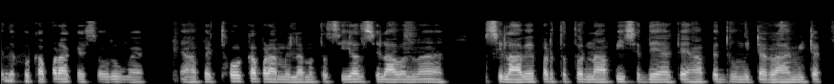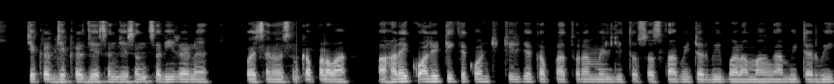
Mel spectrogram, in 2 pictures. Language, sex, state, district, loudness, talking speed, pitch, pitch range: Magahi, male, Bihar, Gaya, -19 LUFS, 185 wpm, 120 Hz, 115-125 Hz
